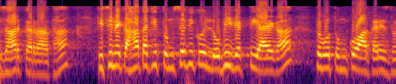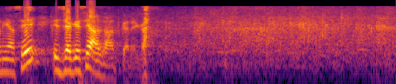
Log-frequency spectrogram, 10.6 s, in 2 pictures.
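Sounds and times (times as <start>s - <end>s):
speech: 0.0s - 7.4s
crowd applauding: 7.4s - 10.5s.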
